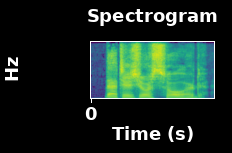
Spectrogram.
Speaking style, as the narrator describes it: Pattern said in a perky voice

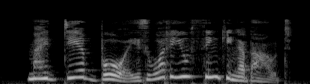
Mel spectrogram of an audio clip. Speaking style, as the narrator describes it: exclaimed Mrs

